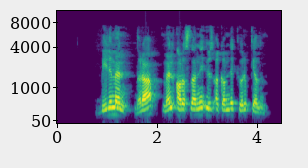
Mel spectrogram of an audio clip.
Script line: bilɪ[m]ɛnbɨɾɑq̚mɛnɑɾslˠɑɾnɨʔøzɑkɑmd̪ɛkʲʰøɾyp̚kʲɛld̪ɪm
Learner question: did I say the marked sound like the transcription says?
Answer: yes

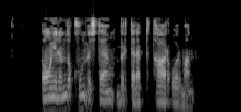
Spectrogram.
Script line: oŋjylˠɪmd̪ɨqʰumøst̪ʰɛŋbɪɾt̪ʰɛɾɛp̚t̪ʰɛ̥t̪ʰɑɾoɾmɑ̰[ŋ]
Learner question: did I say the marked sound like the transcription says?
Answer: no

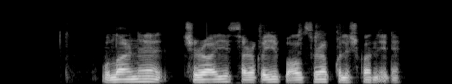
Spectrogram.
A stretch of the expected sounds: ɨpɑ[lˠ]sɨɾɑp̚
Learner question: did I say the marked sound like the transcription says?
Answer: yes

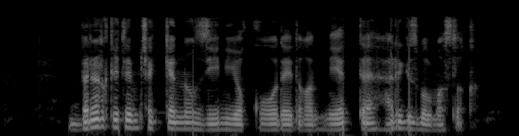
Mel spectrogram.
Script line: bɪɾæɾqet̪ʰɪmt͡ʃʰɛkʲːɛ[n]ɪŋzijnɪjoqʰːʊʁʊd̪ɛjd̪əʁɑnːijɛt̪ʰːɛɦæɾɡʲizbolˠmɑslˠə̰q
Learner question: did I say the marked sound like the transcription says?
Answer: no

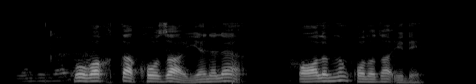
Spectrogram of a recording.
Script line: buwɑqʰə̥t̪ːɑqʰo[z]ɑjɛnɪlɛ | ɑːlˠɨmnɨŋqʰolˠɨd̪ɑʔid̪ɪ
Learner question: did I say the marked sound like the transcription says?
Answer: yes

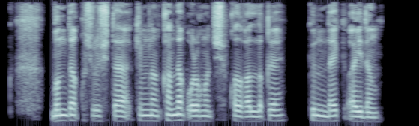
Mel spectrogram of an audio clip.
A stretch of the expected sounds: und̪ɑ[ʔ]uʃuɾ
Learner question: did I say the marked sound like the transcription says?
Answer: no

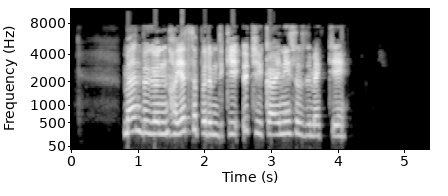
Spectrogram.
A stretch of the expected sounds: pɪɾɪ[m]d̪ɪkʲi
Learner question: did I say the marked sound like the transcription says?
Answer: yes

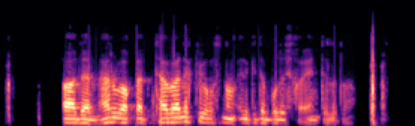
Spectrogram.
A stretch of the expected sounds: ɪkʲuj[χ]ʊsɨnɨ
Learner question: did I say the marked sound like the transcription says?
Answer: no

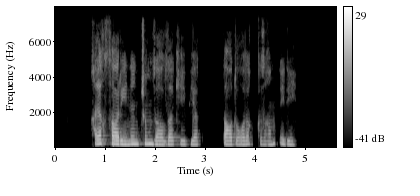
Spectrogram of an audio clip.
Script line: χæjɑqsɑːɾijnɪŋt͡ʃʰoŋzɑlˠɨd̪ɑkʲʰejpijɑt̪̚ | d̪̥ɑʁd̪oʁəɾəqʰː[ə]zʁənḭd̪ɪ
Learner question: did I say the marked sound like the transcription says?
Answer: yes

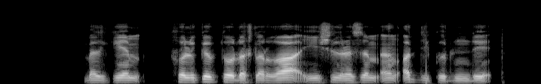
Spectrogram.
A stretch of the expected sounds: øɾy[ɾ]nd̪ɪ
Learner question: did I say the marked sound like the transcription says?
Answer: no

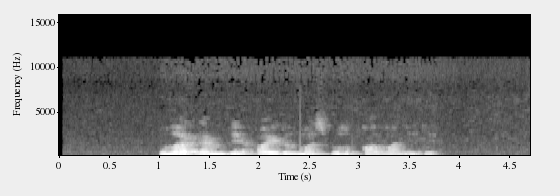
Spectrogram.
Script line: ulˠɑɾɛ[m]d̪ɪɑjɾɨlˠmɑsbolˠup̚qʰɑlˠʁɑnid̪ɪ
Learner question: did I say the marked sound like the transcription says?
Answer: yes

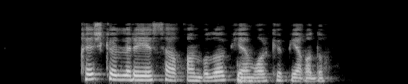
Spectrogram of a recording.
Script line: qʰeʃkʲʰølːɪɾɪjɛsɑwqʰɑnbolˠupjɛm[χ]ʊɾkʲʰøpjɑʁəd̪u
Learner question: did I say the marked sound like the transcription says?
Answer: no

